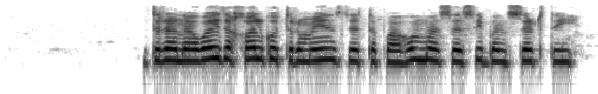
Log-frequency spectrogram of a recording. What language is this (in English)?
Pashto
